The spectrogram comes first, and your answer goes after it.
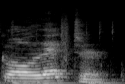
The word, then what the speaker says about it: collector: When you see two L's in a word, it is pronounced pretty much like only one L in Spanish. So when you see words like collector, it is pronounced collector.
